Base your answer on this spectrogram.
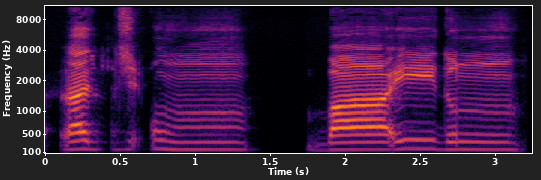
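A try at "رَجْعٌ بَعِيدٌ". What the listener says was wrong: বাটা টান হবে না, এই আইনটা ইয়ার মধ্যে আইনটা হবে, দেখেন রাজিউম বাঈদুম।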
